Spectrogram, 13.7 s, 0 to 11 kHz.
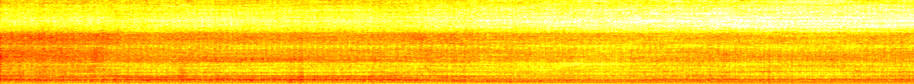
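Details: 2007 Honda Rebel 250 in neutral, oil just changed and valve clearances just adjusted; even, steady putter of about four pulses a second with no ticking or misfire: normal idle.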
